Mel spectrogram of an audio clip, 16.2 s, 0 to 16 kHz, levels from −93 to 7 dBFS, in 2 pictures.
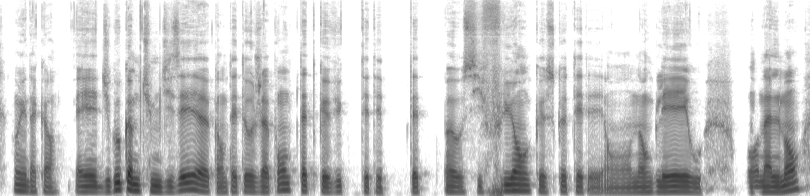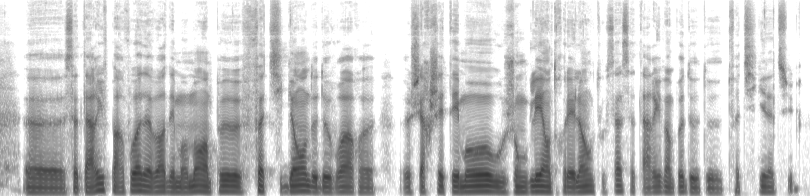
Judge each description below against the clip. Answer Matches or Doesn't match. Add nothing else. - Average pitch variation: Doesn't match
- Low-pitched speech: Matches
